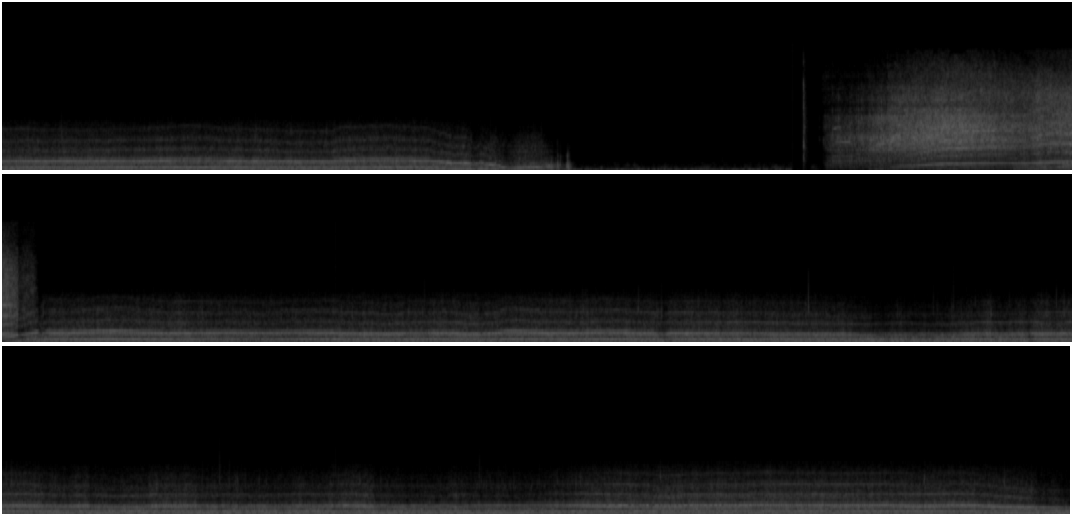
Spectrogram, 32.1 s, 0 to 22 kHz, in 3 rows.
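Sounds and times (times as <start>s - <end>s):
drone motors whining: 3.4s - 5.7s, 8.0s - 12.6s.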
